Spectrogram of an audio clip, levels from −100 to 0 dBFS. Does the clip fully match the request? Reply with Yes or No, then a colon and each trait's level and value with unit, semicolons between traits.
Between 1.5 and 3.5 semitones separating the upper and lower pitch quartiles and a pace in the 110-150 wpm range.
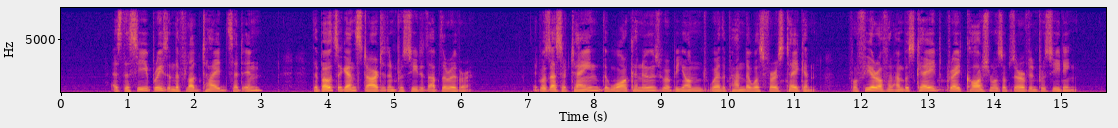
No: average, 3.2 semitones; average, 170 wpm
